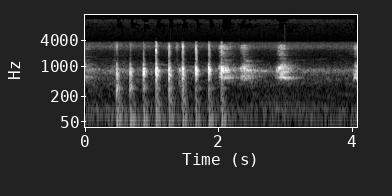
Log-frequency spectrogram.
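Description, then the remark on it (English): A rapid burst of about ten loud, heavy knocks as an 18-year-old pounds on a front door around 2:30 at night to wake residents, with the orange glow of a fire behind and wind blowing, recorded by a home security camera, followed by a few short barks from a dog. “pounding on the door, and in the back, the looming orange glow of the fire, the wind whipping a tiny flag in the yard.”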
